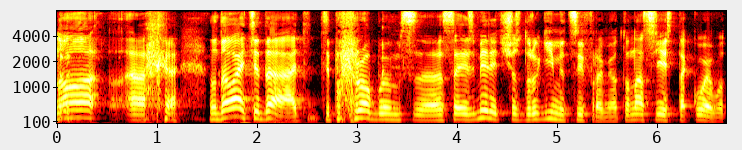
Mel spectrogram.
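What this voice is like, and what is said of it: Usual voice. Nothing is said of it.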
